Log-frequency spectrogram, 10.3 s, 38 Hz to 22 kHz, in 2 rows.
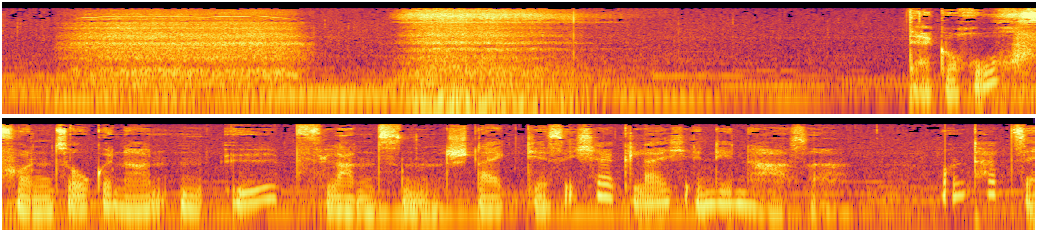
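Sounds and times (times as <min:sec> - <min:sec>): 
deep breath in: 0:00.3 - 0:03.3
speech: 0:04.6 - 0:10.3.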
